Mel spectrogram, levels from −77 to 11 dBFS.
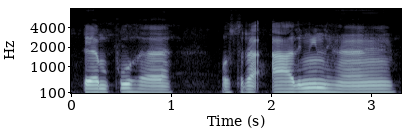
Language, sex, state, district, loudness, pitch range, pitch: Hindi, male, Jharkhand, Palamu, -17 LUFS, 115-125 Hz, 120 Hz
